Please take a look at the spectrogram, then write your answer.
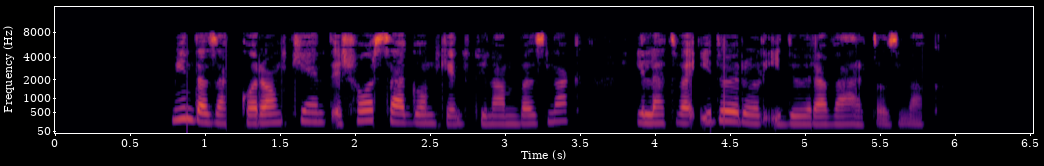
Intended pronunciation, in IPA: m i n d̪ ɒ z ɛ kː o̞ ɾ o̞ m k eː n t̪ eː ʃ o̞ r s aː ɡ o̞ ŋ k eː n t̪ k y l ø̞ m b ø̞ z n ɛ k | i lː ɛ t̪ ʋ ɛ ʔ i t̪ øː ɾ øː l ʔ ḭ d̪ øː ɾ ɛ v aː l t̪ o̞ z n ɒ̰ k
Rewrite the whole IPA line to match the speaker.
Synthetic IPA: m i n d̪ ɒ z ɛ kː o̞ ɾ o̞ ŋ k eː n t̪ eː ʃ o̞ r s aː ɡ o̞ ŋ k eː n t̪ k y l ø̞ m b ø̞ z n ɛ k | i lː ɛ t̪ ʋ ɛ ʔ i d̪ øː ɾ øː l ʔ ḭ d̪ øː ɾ ɛ v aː l t̪ o̞ z n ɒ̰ k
